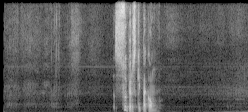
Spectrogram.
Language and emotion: Russian, positive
